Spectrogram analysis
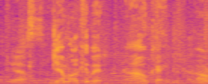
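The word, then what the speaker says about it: الجامع الكبير: mosque in Arabic how do you say J Jamal Kabir yes Jamal Kabir okay all right yeah actually I knew that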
